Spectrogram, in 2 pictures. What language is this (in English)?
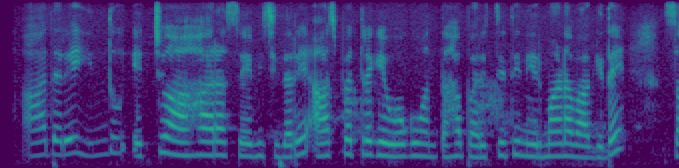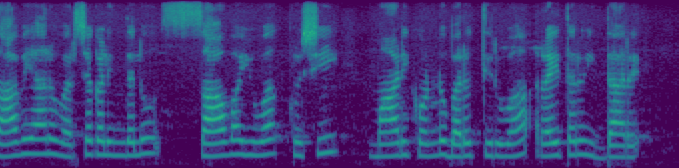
Kannada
